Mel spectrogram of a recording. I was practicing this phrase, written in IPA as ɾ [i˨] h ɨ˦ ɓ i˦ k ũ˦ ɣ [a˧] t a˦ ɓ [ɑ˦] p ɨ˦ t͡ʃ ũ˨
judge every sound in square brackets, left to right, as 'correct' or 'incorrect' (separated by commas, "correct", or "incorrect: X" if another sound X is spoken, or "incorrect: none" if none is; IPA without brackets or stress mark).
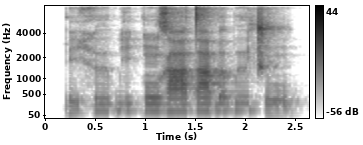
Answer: incorrect: i˧, incorrect: a˦, incorrect: ə˦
